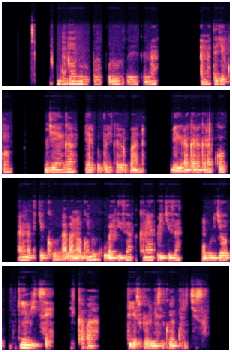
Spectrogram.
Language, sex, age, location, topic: Kinyarwanda, male, 25-35, Kigali, government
